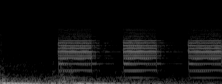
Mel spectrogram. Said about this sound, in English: I do have the alarm.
